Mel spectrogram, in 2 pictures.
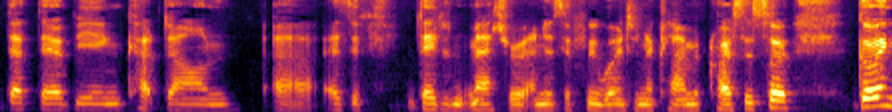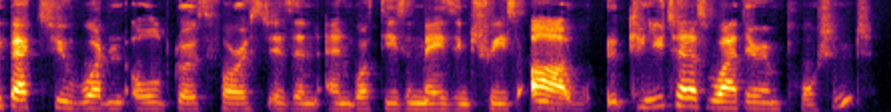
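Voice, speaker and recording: A young woman from South Africa with a South African accent, hosting a casual interview chat. Her voice sits low for a woman, and she speaks earnestly, often stopping and restarting with fillers. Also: a little fast, darkish tone. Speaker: host.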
